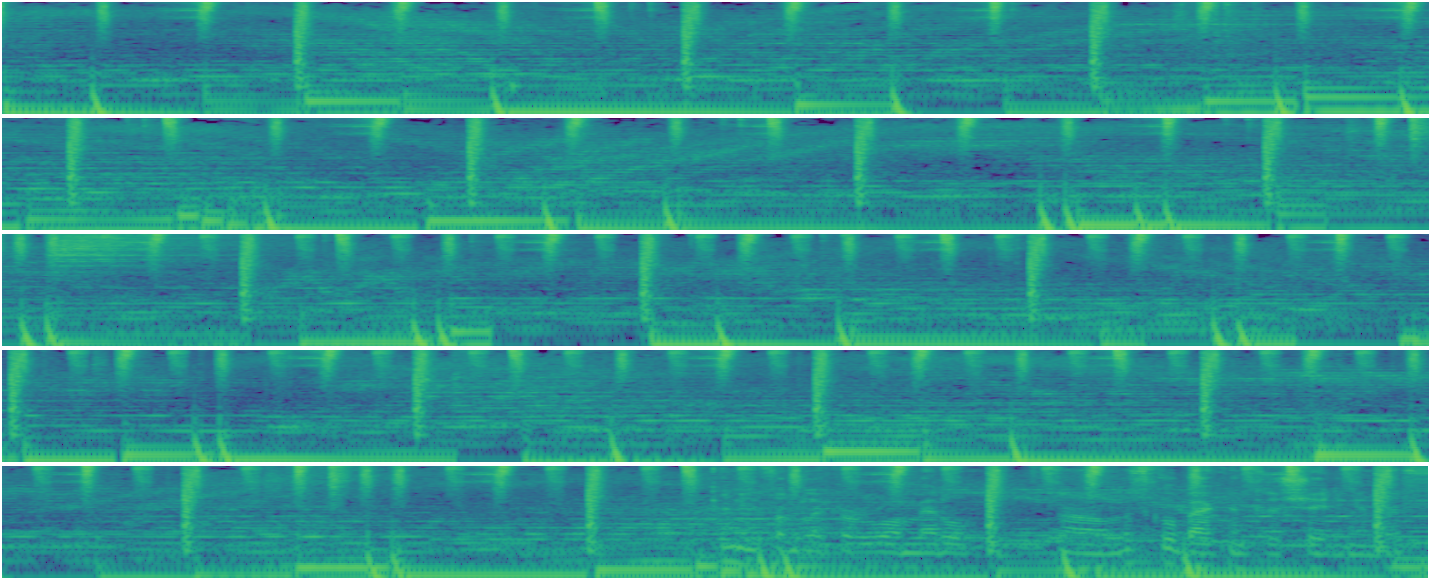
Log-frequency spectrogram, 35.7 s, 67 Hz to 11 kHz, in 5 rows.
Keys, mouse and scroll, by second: 1.1 middle click, 1.9-2.7 scroll up 3, 3.2 click, 5.3 click, 7.8 click, 10.8 click, 11.4-11.9 scroll down 2, 12.0 middle click, 13.5 click, 18.5 click, 19.0 shift+middle click, 19.5 middle click, 20.2 middle click, 21.0 middle click, 21.7 shift+middle click, 23.6 ctrl+s, 24.2 middle click, 25.0 shift+middle click, 25.9 middle click, 27.6 shift+middle click, 28.4 middle click, 29.0 middle click, 29.9 shift+middle click, 33.8 click.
